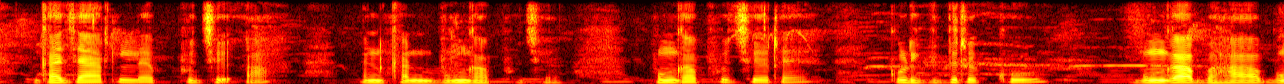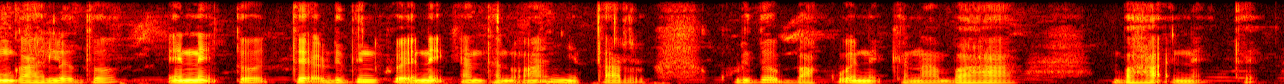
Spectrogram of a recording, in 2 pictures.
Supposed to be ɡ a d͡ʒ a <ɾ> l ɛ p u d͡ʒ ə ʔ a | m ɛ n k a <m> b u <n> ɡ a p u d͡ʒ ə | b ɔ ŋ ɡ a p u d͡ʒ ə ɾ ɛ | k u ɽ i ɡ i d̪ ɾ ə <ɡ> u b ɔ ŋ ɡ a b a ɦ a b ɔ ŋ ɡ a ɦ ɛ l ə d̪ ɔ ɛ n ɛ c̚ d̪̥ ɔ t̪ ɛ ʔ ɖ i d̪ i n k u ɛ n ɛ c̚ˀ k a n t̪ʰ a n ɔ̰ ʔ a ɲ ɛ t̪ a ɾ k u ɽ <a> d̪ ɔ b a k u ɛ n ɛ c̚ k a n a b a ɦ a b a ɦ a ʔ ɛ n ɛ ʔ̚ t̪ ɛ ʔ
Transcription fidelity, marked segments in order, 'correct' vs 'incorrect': correct, incorrect: n, incorrect: ŋ, incorrect: k, incorrect: i

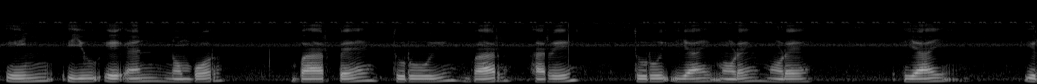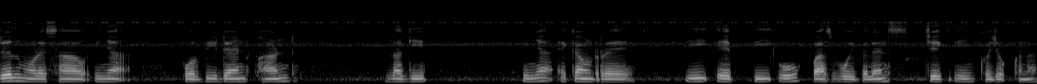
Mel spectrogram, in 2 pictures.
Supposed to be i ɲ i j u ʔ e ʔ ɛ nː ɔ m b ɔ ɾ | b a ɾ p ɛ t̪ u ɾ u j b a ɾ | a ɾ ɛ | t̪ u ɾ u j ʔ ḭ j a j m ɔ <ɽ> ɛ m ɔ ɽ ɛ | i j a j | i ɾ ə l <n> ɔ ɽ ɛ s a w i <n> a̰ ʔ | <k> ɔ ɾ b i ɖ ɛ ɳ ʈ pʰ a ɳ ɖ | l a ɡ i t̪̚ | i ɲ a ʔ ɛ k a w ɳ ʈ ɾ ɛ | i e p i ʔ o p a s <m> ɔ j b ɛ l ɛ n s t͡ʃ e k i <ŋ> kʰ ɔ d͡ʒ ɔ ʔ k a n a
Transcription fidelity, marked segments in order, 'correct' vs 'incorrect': correct, incorrect: m, incorrect: ɲ, incorrect: p, incorrect: b, incorrect: ɲ

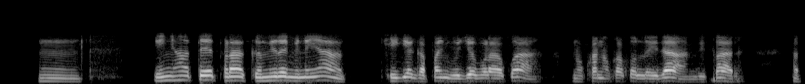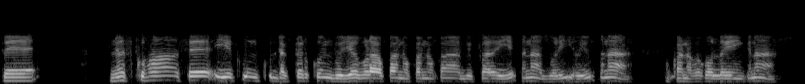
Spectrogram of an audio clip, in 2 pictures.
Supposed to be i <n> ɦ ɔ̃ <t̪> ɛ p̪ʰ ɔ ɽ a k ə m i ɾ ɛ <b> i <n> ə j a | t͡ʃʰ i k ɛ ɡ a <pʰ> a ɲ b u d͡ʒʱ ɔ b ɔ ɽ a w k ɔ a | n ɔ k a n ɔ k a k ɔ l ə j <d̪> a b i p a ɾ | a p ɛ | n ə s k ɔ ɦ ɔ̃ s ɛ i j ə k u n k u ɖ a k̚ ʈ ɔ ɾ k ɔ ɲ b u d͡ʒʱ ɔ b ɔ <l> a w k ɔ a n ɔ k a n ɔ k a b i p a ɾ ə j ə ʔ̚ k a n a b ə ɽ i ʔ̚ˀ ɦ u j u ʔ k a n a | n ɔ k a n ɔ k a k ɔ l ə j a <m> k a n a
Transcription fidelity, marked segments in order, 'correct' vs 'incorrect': incorrect: ɲ, correct, incorrect: m, correct, incorrect: p, correct, incorrect: ɽ, incorrect: ɲ

